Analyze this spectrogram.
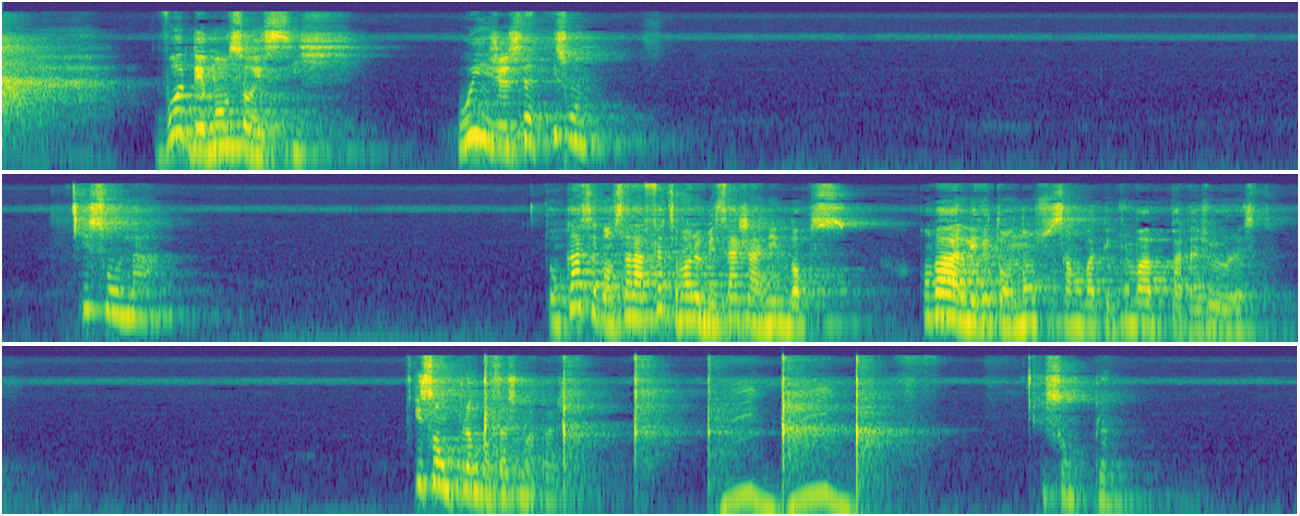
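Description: A woman talks with animation close by, in bursts with pauses.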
